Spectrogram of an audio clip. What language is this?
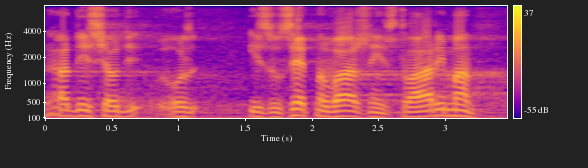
Serbian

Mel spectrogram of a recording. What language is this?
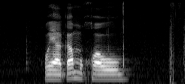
Northern Sotho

